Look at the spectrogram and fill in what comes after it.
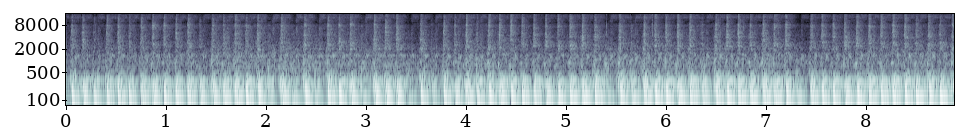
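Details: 2007 Suzuki GZ250 after repairing a chafed, cut orange kill-switch wire near the chain that caused power but no crank: steady, even single-cylinder thump at idle, no misses or mechanical noise; normal idle.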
